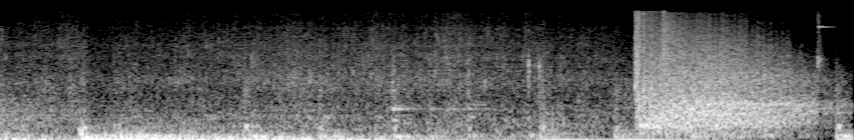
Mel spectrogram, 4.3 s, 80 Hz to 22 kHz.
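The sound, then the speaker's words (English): A 12-gauge shotgun blast goes off with one sharp, heavy boom, followed by a long low rumbling echo that rolls away. Near the end comes a burst of hissing noise. “the blast from the Rudolph's 12-gauge shotgun would have been ferocious”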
